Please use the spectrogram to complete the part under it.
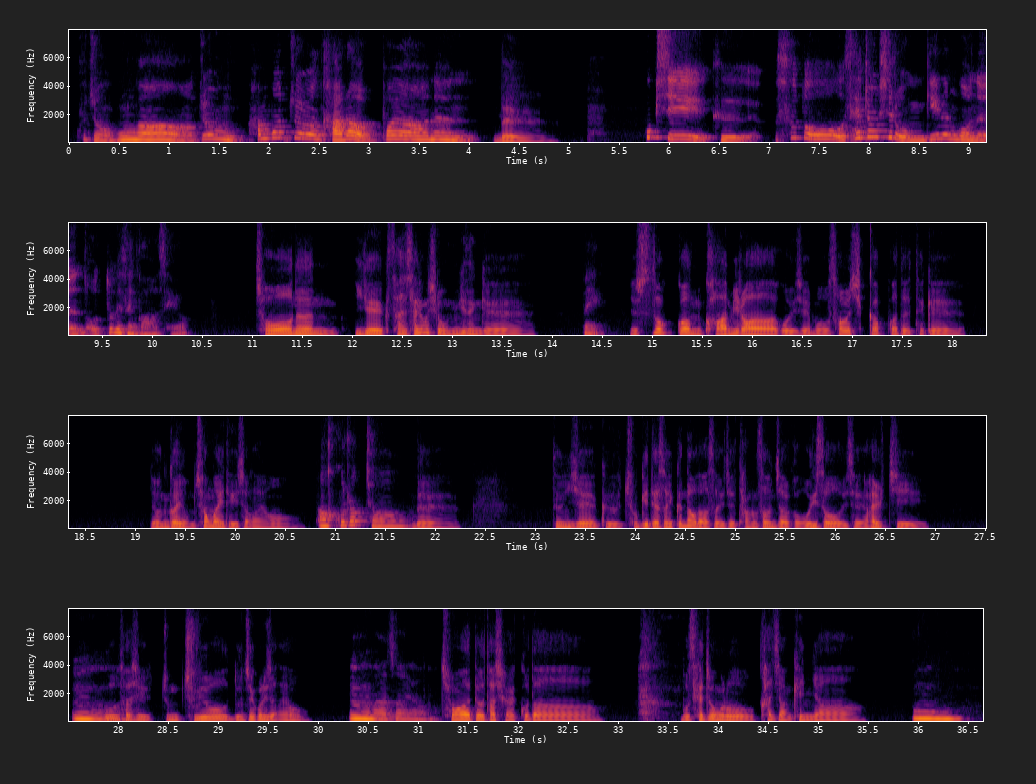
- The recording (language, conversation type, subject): Korean, unstructured, 요즘 사람들이 가장 걱정하는 사회 문제는 무엇일까요?
- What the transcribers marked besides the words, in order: other background noise; laugh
